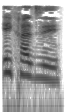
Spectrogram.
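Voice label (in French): "ecrase", French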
